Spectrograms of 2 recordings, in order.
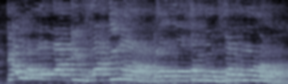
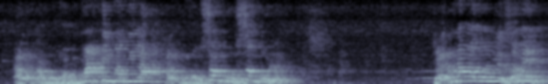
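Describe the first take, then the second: First: Put-on very high, loud child parroting the pastor; a kid proudly repeating the blessing; child copying the prayer. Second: Lightly voiced pastor, dismissive prayer; tossed-off blessing; offhand prayer. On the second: Pastor's offhand prayer over cow.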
